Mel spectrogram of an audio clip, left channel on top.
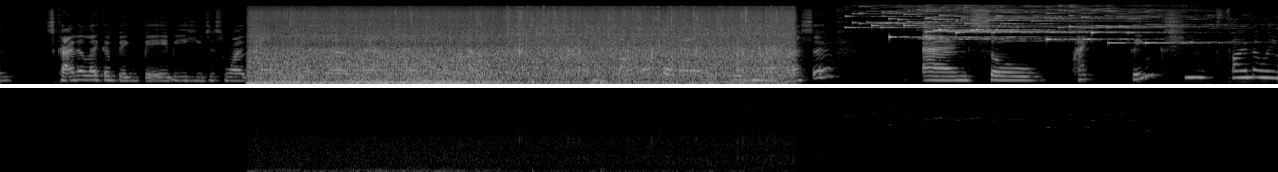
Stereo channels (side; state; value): right; quieter; 32.0 dB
